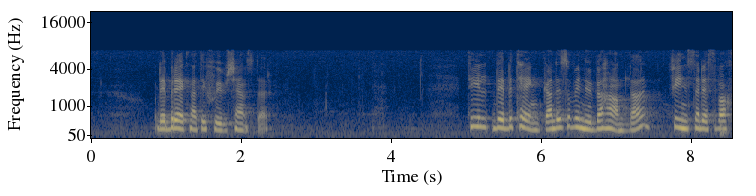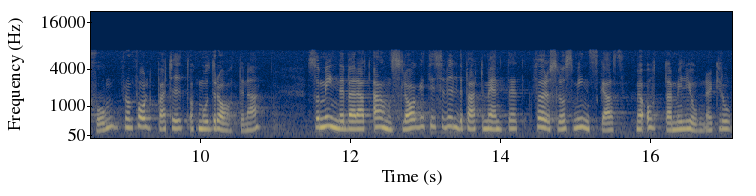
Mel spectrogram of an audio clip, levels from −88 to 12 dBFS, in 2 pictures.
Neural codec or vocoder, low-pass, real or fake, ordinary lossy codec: none; 7.2 kHz; real; none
